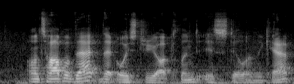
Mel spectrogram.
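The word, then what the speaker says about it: Östergötland: you would have noticed that there was an Oysterjotland in the cap there. Yes, that is how you pronounce that ship.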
